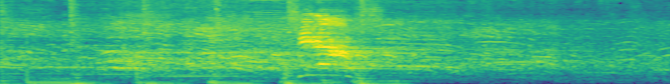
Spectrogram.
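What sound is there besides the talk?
crowd shouting and cheering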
